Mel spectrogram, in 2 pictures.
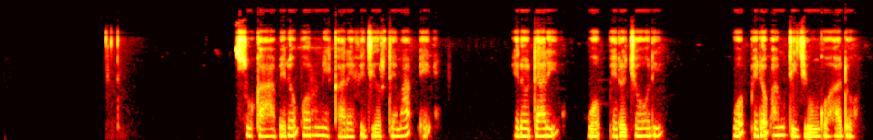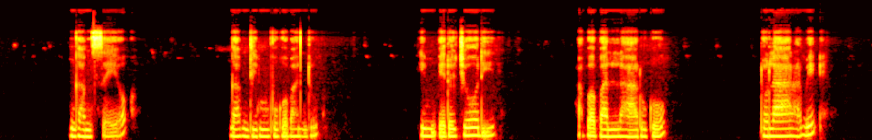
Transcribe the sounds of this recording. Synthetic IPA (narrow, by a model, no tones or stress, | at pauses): sukaɓɛɗɔɓɔɾnikaɾɛfid͡ʒiɾdɛmaɓːɛ | ɓɛɗɔdaɾi | wɔɓːɛɗɔd͡ʒoːɗi | wɔɓːɛɗɔɓamtid͡ʒṵŋɡɔhadɔ | ŋɡamsɛjɔ | ŋɡamndimbuɡɔ̰ɓandu | himɓɛɗɔd͡ʒoːɗi | hababalːaɾuɡɔ | ɗɔlaːɾaɓɛ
